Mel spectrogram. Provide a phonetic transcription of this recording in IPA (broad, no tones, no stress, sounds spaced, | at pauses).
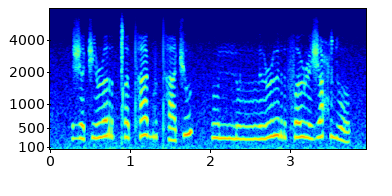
ʒ ʌ t͡ʃ i ɹ ʌ r ǀ ʌ tʰ a ɡ u tʰ a t͡ʃ u | u nː u lː ɯ ɹ ɯ r f ʌ u̯ ɭ e ʒ ʌ ħ ʎ o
